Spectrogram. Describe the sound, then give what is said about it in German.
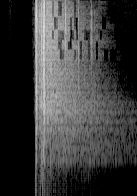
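A camera shutter release fires once as a single sharp, crisp click that fades out over a short tail. “Nervös lag sein Finger auf dem Auslöser. Dann endlich drückte er ab.”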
